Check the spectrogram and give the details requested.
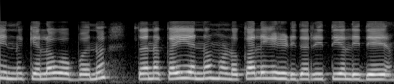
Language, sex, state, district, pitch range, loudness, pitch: Kannada, female, Karnataka, Bidar, 245-270 Hz, -15 LUFS, 260 Hz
